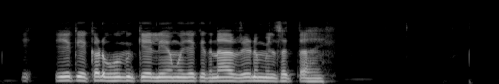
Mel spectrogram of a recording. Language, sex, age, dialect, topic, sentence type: Hindi, male, 25-30, Awadhi Bundeli, banking, question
